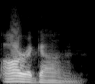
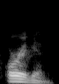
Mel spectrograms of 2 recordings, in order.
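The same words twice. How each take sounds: First: The ending does not sound like 'gin'. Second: The ending sounds like 'gin'. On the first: The speaker calls it wrong. "as you would say" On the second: The speaker calls it right. "O R Y G I N almost"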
